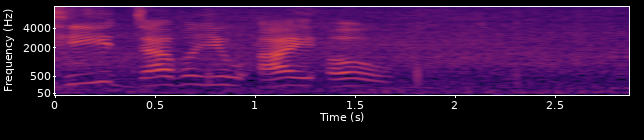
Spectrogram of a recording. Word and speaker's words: TWIO: T-W-I-O. How the heck do you pronounce it?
